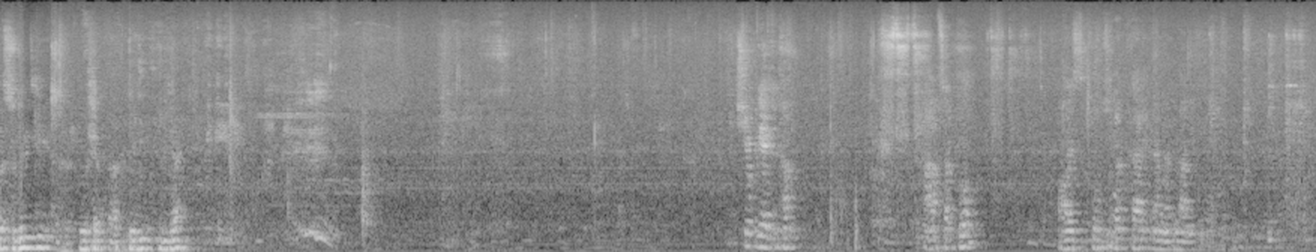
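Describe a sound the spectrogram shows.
A man speaks into a microphone over a loudspeaker, in a large echoing hall.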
